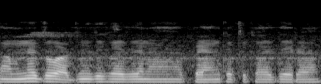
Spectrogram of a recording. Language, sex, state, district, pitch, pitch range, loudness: Hindi, male, Chhattisgarh, Bastar, 120 Hz, 115-125 Hz, -19 LUFS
